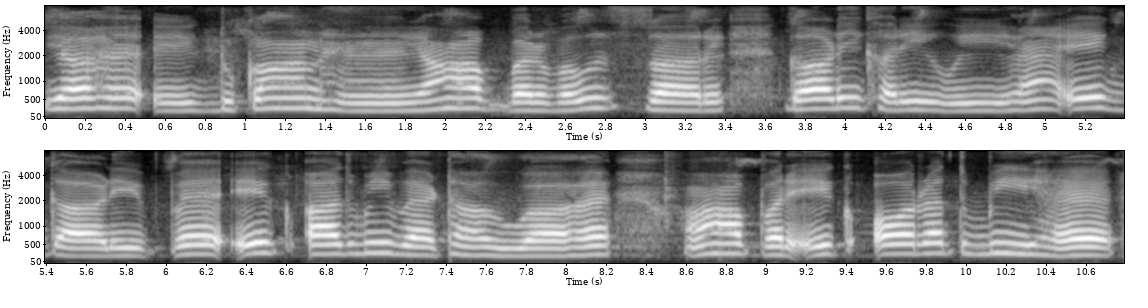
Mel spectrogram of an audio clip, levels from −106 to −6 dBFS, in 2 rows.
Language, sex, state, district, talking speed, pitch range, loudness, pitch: Hindi, male, Uttar Pradesh, Jalaun, 145 wpm, 215-270 Hz, -16 LUFS, 235 Hz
